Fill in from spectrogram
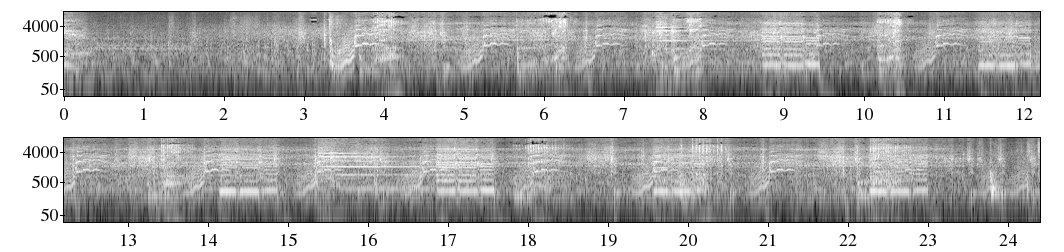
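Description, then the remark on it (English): A secret candy factory machine that makes everlasting gobstoppers clanks and whirs steadily, with rhythmic mechanical cycles repeating every few seconds, punctuated by hisses, rattles and short tonal beeps over a dense, loud churn. “This is the most secret machine in my entire factory.”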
